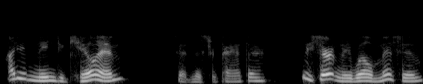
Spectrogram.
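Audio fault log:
Throughout: AMR narrowband mobile codec. Nothing above 4 kHz survives, so the speech sounds thin and boxed. The buzzy, synthetic edge fits a low rate near 7.4 kbps.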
